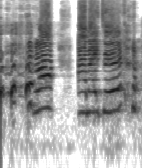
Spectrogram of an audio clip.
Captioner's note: laughing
